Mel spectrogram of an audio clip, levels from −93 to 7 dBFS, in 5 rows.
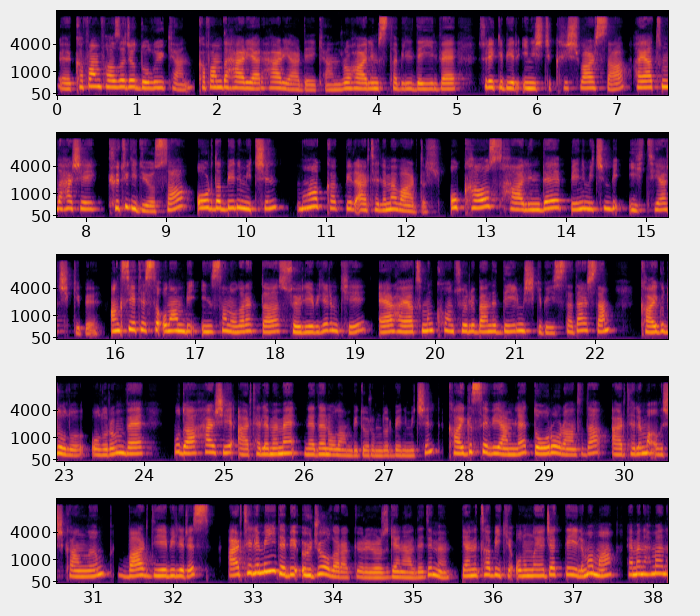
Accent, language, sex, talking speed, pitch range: native, Turkish, female, 145 wpm, 220-275 Hz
